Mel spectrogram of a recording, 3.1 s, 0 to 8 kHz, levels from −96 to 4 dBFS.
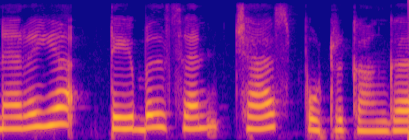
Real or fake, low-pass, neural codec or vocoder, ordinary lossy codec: real; 7.2 kHz; none; none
